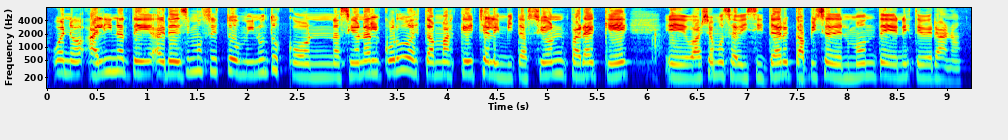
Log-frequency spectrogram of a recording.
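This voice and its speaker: A woman's voice: a little high, steady tone, moderate pace, bright, forceful tone, clear, resonant tone, dry recording, far from the mic. A woman with an Argentine accent, a radio host asking questions in a friendly, chatty way. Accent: Argentine Spanish. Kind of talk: radio interview.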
